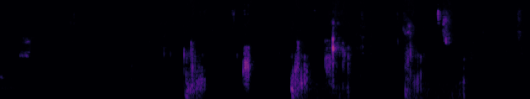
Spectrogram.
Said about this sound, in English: Let me have a sip of uh, Diet Coke if you wouldn't mind. I'm like addicted.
